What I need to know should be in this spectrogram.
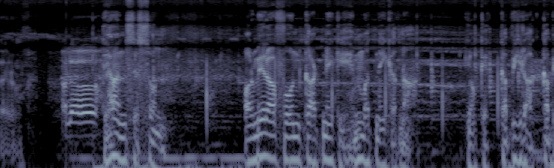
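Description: A man speaks tensely into a telephone.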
